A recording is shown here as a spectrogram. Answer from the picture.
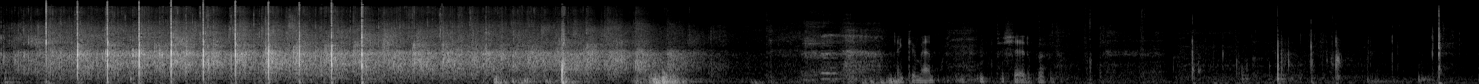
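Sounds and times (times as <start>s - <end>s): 
sharp evenly spaced claps: 0.0s - 7.3s
audience applause welcoming a speaker to the stage: 0.0s - 7.4s.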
